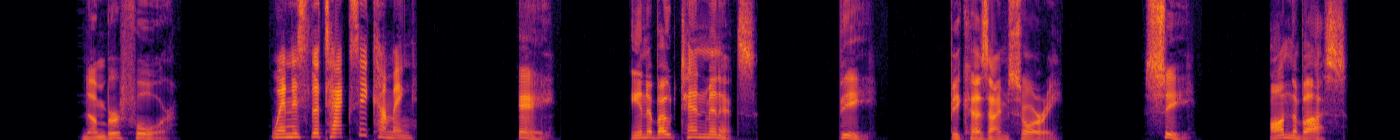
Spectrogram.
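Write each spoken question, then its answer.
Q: When is the taxi coming?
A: A: In about 10 minutes.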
